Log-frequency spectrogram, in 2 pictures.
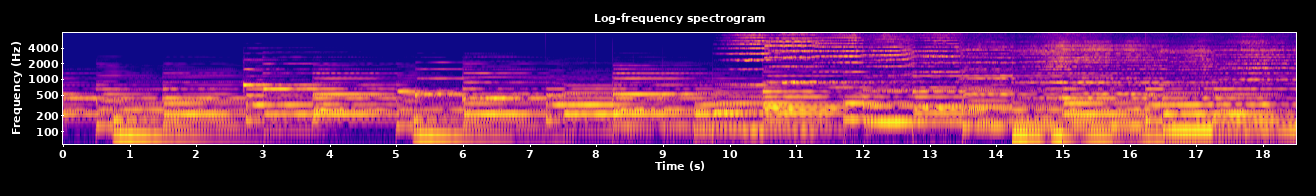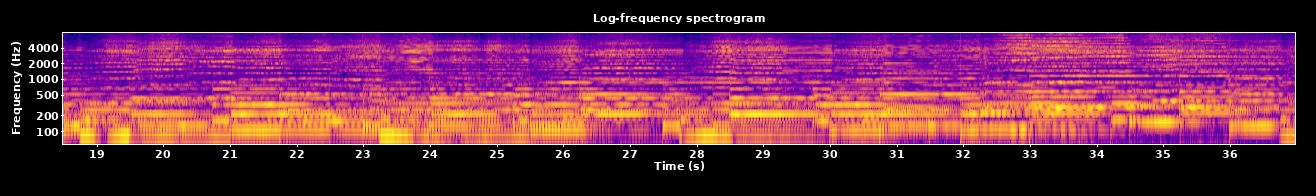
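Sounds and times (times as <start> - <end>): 
introspective piano and strings music: 0.0 - 36.9.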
